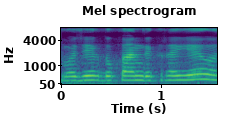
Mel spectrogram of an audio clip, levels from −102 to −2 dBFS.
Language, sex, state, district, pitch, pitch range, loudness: Hindi, female, Jharkhand, Sahebganj, 230 Hz, 220-235 Hz, -27 LUFS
